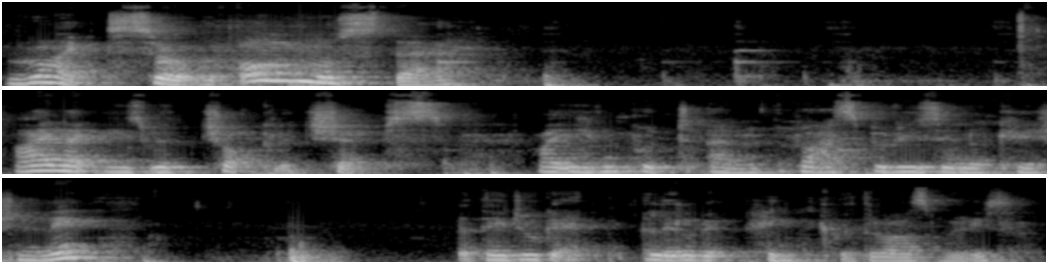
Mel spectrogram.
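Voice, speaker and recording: A woman's voice: mid-range voice, lively intonation, moderate pace, pauses often, warm tone, a little hiss or hum. A woman with a Welsh accent giving a homely, chatty cooking demonstration, explaining each step as she works in her kitchen. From Wales. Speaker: cookery teacher. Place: kitchen, indoors. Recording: echoey kitchen with faint clatter.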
